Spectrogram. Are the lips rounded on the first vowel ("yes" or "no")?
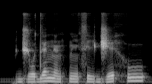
yes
